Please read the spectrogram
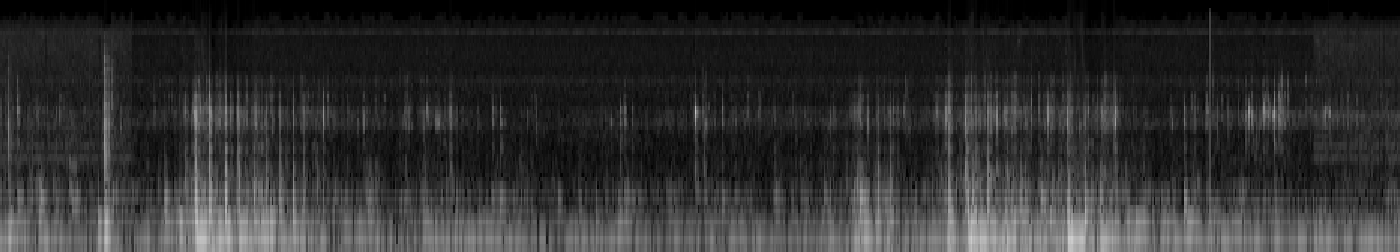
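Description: Small choppy waves slapping and splashing against a kayak hull, with wind rumbling on the microphone and scattered knocks. The water noise swells about two seconds in and again for a couple of seconds past the middle.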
